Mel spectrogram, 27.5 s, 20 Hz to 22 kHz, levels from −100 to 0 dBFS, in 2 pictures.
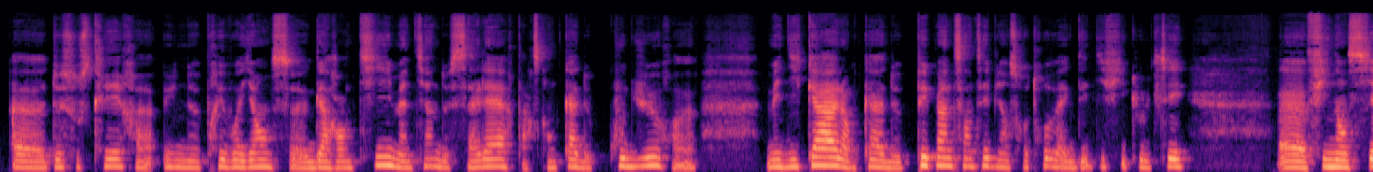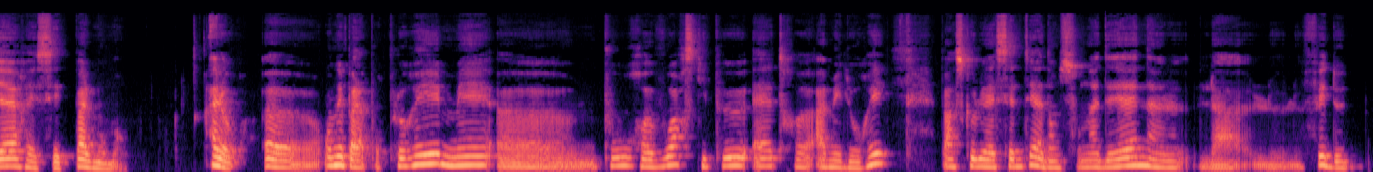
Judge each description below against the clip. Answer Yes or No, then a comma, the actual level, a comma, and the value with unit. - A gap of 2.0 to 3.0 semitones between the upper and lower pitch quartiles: No, average, 4.1 semitones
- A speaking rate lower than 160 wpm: Yes, average, 150 wpm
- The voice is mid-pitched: Yes, medium, 160 Hz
